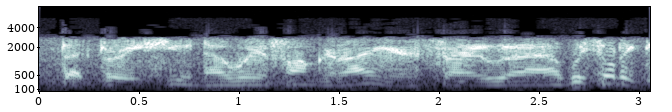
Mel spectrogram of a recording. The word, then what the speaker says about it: Whangarei: Auckland is much easier to say than Whangarei, which is the place we come from.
